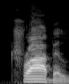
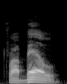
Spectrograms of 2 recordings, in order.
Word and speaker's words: travel: Pues sería con una L otra vez, porque la sílaba fuerte está en la A, en travel, no es travel.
